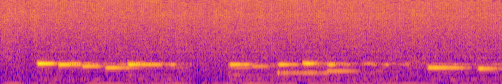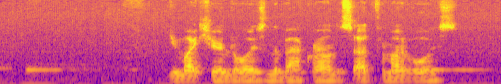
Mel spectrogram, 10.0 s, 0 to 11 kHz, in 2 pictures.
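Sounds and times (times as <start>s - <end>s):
soft meditation music: 0.3s - 10.0s.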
